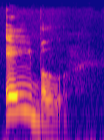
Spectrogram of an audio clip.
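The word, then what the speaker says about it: able: অ্যাবল কিন্তু ভুল উচ্চারণ, তো কারেক্ট উচ্চারণটা আসে এইবল, এইবল, ঠিক আছে?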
